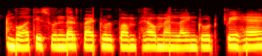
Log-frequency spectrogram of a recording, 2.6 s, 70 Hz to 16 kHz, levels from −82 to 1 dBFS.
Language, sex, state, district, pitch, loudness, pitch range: Hindi, female, Bihar, Jahanabad, 180 Hz, -17 LUFS, 175-185 Hz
